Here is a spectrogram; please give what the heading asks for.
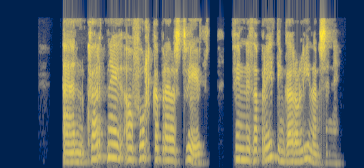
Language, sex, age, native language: Icelandic, female, 50-59, Icelandic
